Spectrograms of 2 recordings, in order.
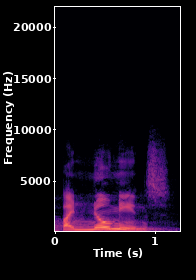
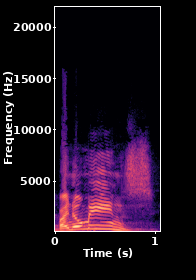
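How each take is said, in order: First: It is said flatly, without force. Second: It is said forcefully, as an exclamation.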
